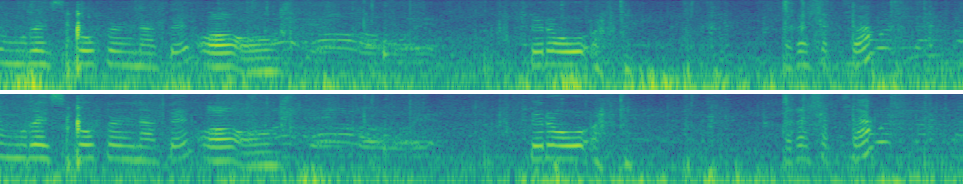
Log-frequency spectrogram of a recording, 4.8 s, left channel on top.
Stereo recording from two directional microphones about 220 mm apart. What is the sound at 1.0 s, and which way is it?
Speech, centre (ahead or behind).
